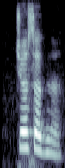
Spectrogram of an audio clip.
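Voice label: "чӧсӧдны", Komi, female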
